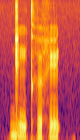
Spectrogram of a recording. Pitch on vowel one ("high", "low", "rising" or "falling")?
falling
